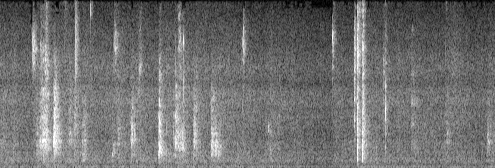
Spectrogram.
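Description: Wax crayon scratching on paper in short, irregular strokes, hatching stripes onto a drawing, over a faint steady room hum.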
